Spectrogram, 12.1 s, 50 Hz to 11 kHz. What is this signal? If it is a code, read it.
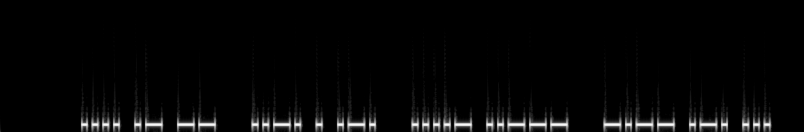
Morse code, heard as a keyed tone, about 15 wpm, 700 Hz. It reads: HAM FER 42 YRS
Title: Practice QSO - Exchange 3 - More Info - 15wpm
